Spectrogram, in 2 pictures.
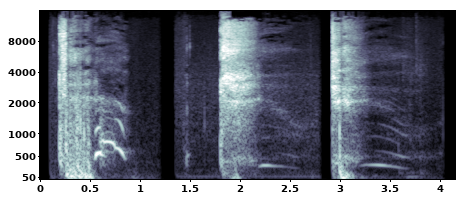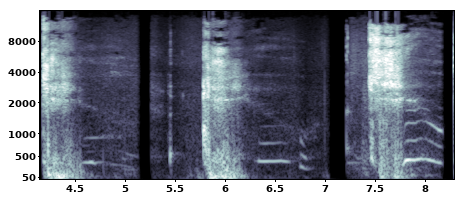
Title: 2019 summary (sneeze edition)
